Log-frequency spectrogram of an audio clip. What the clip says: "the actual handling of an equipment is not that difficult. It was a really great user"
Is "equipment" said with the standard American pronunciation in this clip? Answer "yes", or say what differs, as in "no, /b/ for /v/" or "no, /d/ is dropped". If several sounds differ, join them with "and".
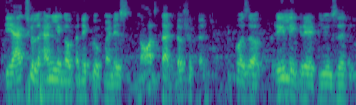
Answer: yes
